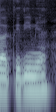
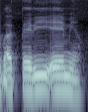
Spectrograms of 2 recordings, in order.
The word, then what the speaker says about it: bacteriemia: tiene bacteriemia y bueno no olvides que es con verdad bacteriemia porque en inglés se escribe bacteremia y se pronuncia bacteremia pero eh en español tendría que ser bacteriemia bueno Eh si la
